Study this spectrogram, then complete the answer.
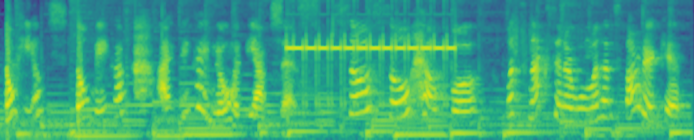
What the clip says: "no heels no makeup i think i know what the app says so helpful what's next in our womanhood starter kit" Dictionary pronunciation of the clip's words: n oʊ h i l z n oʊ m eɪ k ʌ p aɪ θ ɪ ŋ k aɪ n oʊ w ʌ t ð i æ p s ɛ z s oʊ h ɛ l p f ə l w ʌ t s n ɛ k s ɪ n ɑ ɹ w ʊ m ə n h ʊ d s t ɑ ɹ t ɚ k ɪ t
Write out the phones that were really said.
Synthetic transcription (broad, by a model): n oʊ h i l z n oʊ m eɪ k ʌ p aɪ θ ɪ ŋ k aɪ n oʊ w ʌ t ð i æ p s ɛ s s oʊ h ɛ l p f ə l w ʌ t s n ɛ k s ɪ n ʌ ɹ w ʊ m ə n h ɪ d s t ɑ ɹ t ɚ k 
